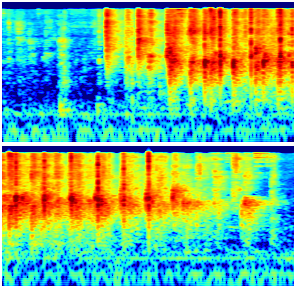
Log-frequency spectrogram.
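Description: Small audience applauding, building up about a second in and dying away near the end.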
